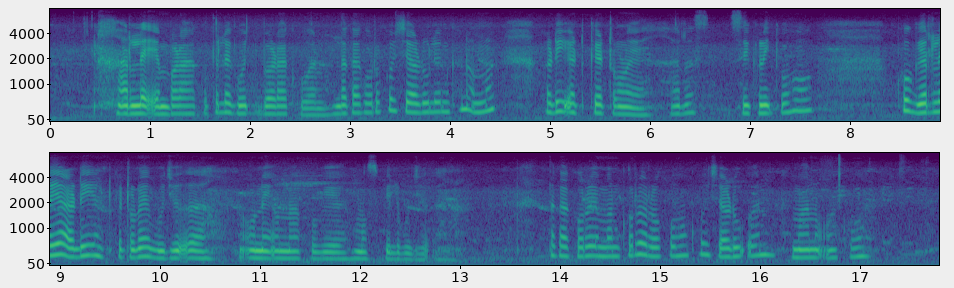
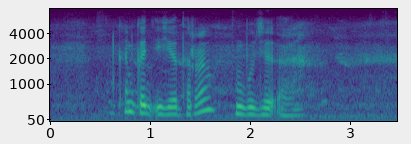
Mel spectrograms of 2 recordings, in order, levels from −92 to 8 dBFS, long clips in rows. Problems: constant background noise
